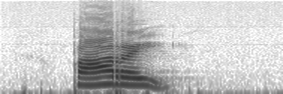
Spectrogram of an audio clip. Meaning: 1. stone, rock 2. crag, ledge 3. hillock, bank
- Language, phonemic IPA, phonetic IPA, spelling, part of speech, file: Tamil, /pɑːrɐɪ̯/, [päːrɐɪ̯], பாறை, noun, Ta-பாறை.ogg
